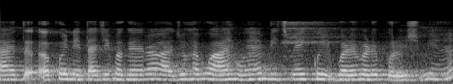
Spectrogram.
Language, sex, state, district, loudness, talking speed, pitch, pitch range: Hindi, female, Chhattisgarh, Raigarh, -15 LUFS, 250 wpm, 230 Hz, 220-240 Hz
